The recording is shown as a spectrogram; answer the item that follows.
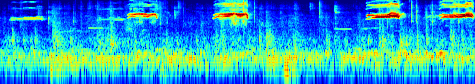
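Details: Young pigeons, a poorly developed youngster feeding bigger, well-developed ones, give thin high squeaks in short bursts over a low murmuring coo band, with rustling throughout.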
